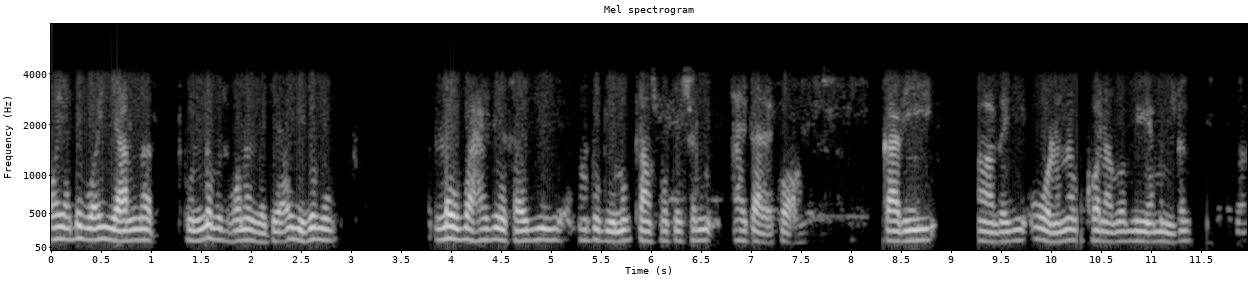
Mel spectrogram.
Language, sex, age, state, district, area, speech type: Manipuri, male, 60+, Manipur, Thoubal, rural, conversation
